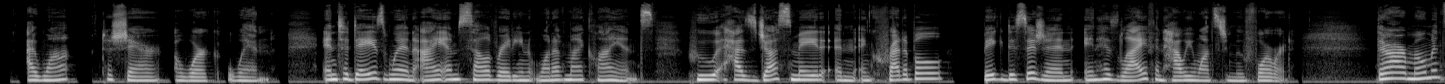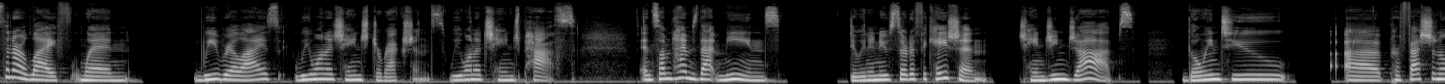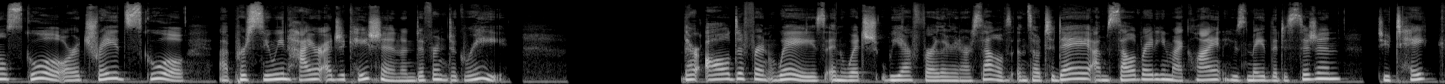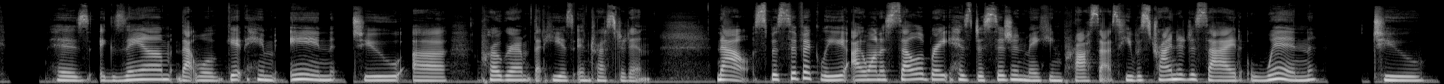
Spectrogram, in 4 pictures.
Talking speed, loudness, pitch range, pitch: 140 wpm, -19 LUFS, 180-225 Hz, 200 Hz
